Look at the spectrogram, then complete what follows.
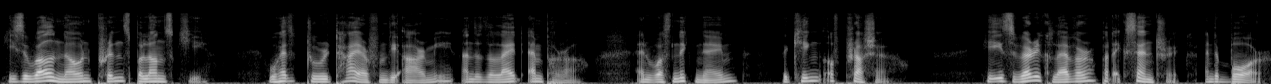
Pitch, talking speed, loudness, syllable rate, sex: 125 Hz, 155 wpm, -20 LUFS, 5.1 syllables/s, male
